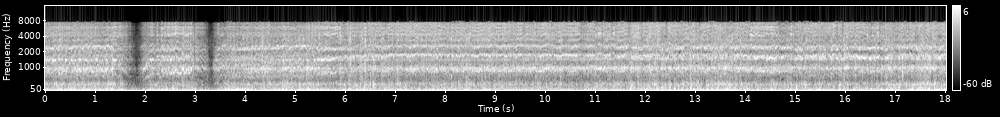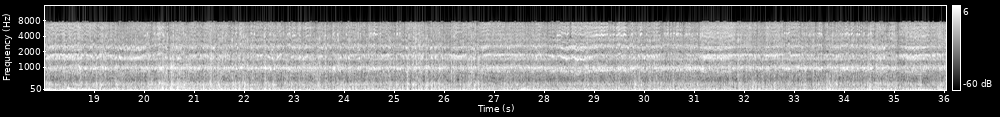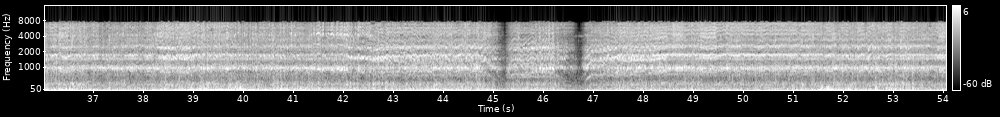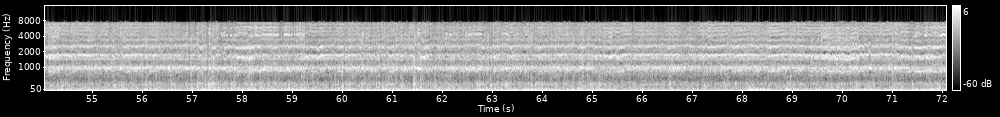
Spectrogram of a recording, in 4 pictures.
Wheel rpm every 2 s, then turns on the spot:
170, 120, 190, 220, 230, 230, 230, 210, 220, 220, 230, 230, 230, 230, 230, 230, 230, 230, 230, 230, 230, 200, 140, 140, 220, 230, 230, 230, 230, 220, 230, 230, 230, 230, 220, 220.
none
